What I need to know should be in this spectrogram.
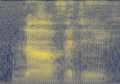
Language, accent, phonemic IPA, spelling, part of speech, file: English, US, /ˈnɑvɪti/, novity, noun, En-us-novity.ogg
- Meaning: 1. An innovation; a novelty 2. Novelty; newness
